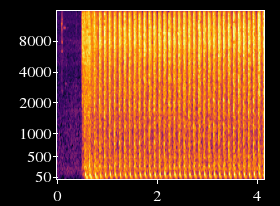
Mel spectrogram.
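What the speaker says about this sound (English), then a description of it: "I'm just shooting at nothing here." Rapid automatic gunfire in the video game Tom Clancy's The Division 2, a loud steady burst of evenly spaced shots starting abruptly after a brief quiet moment and continuing without pause.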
